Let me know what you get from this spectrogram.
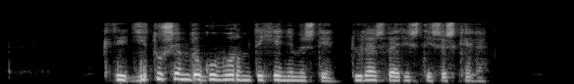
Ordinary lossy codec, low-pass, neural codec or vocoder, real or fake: AAC, 32 kbps; 7.2 kHz; none; real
